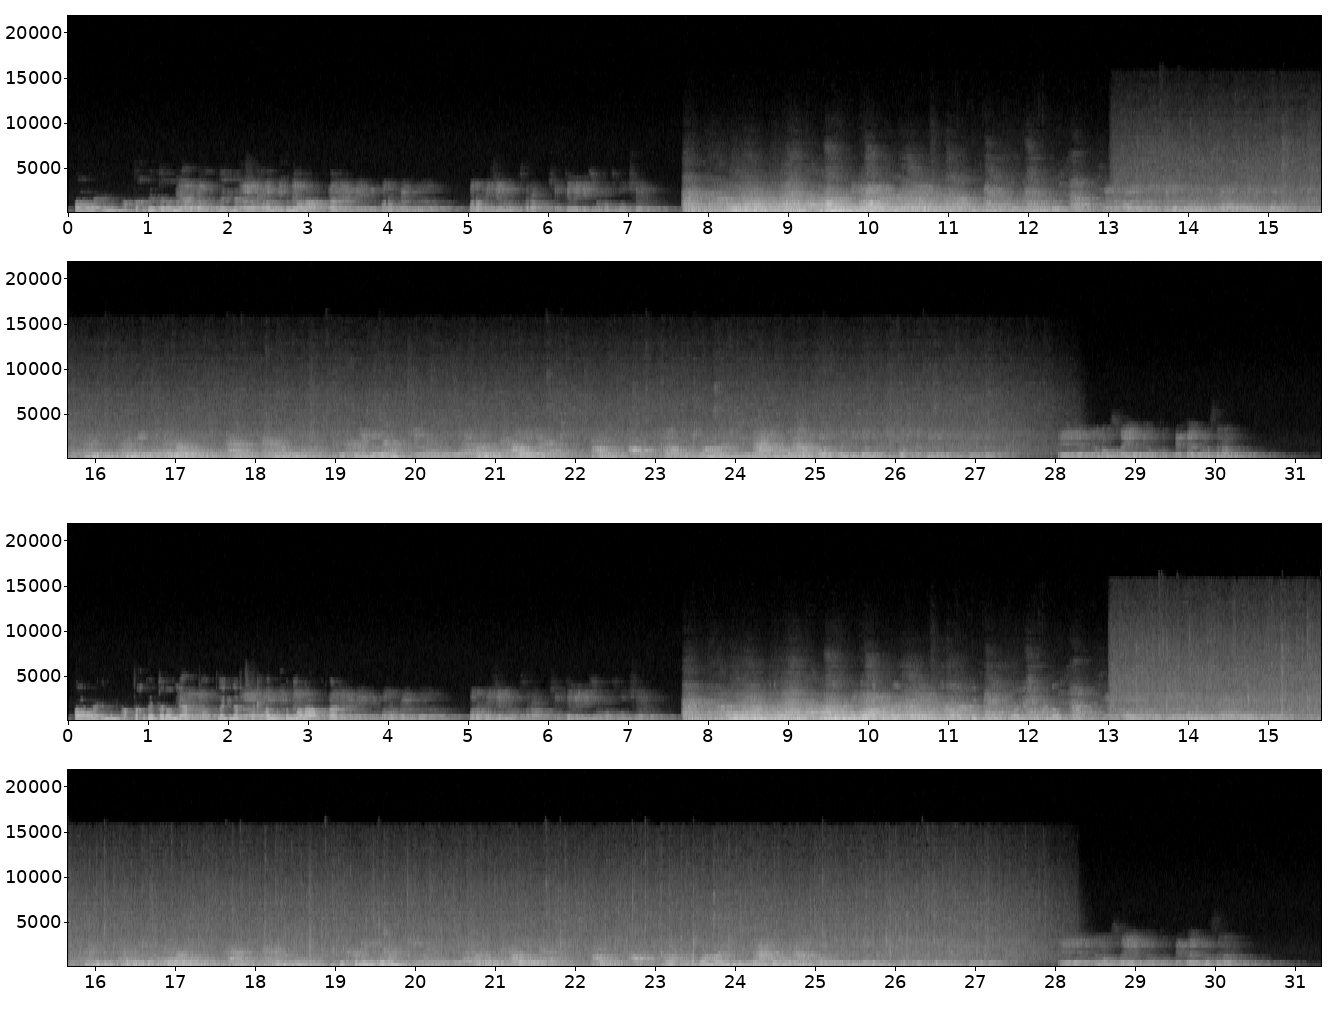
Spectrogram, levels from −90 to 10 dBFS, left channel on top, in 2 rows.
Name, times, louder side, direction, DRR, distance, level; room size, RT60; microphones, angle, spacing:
voice 1, 0.1-2.2 2.5-3.5 8.2-12.7 18.9-19.9 23.4-24.7, right 4 dB, 40° right, 7 dB, 0.4 m, -25 dB
voice 2, 1.3-1.8 2.1-3.0 3.3-4.6 5.0-7.3 9.7-11.0 12.9-16.0 16.5-18.6 19.1-19.7 20.0-21.7 23.1-27.3 28.0-30.3, left 1 dB, 40° left, -2 dB, 1.2 m, -30 dB
sound 1, 7.7-25.1, left 1 dB, 5° left, 1.7 m, -25 dB
sound 2, 13.0-28.3, right 4 dB, 90° right, 1.3 m, -38 dB
10.5 x 4.1 x 6.4 m, 1.3 s
head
